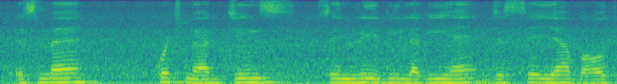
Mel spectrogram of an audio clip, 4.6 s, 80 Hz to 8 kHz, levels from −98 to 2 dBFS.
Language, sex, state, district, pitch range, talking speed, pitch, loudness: Hindi, male, Uttar Pradesh, Lalitpur, 130-145 Hz, 130 wpm, 140 Hz, -14 LUFS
